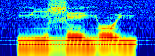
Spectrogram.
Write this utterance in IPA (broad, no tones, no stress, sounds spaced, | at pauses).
j i ɮ e j o j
